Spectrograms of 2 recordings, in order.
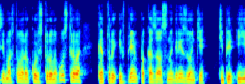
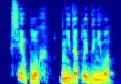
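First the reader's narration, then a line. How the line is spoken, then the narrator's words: Sighing. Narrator (Russian): Дейзи вздохнула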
